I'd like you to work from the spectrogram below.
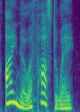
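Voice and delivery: smug brat showing off to the teacher; spoiled child. A narrator's reading. Young Serafina answers her teacher as a spoiled child. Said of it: "in the voice of a spoiled child".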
